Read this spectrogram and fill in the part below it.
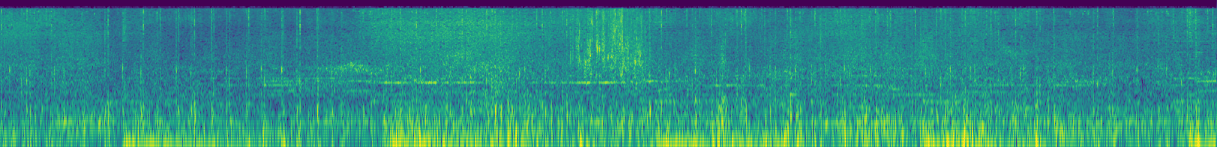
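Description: Horse hooves clip-clop steadily and continuously in a dense rhythm, up close, over a constant rain-like hiss.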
